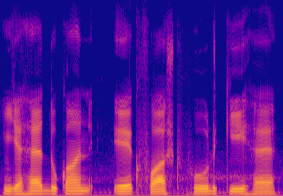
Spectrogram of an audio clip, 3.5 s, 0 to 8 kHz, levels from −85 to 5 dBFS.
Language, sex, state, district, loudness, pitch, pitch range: Hindi, male, Uttar Pradesh, Saharanpur, -18 LUFS, 110 Hz, 105-115 Hz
